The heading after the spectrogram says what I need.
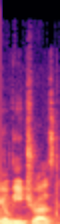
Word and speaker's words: elytra: a light they can be seen there wearing elytraz they jump over the edge and fly down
